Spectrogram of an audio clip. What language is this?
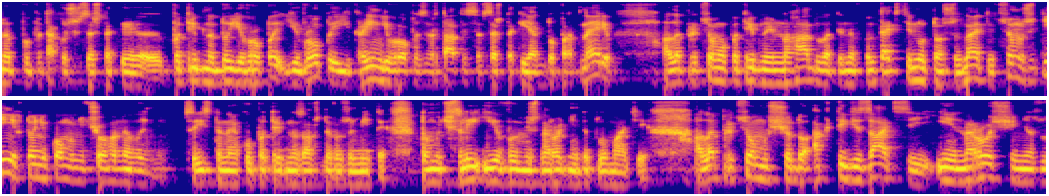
Ukrainian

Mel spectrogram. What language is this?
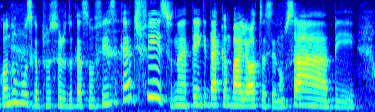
Portuguese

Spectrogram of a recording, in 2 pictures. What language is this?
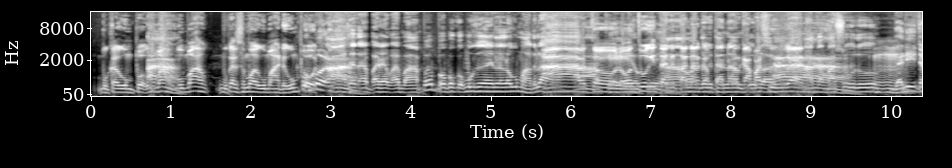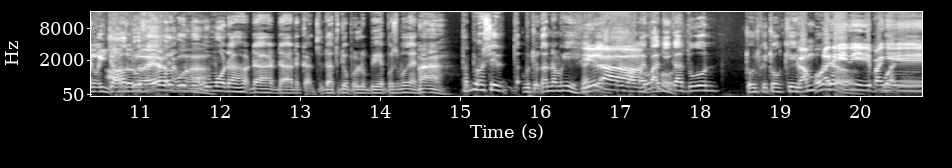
Malay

